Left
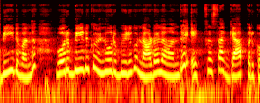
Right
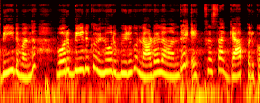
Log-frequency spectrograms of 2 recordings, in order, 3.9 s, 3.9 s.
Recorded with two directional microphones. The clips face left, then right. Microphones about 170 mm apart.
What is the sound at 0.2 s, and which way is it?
A woman's voice, 50° left (ahead or behind).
